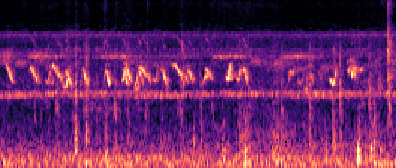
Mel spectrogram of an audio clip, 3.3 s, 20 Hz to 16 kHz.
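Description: Day-old Cobb 500 broiler chicks peep in a rapid, overlapping chorus of high chirps, steady and fairly close, over a low background hum.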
